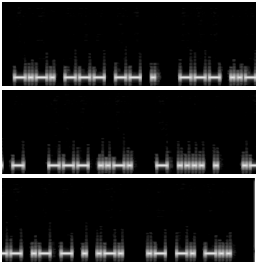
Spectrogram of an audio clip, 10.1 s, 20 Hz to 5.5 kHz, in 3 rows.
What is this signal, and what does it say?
Morse code, heard as a keyed tone, about 25 wpm, 600 Hz. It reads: COME OUT OF THE WATER AND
